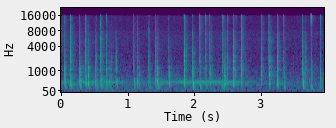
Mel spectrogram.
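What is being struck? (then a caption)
Plastic lotion bottle. A white plastic lotion bottle is held horizontally while fingertips and long nails tap rapidly along its side. The result is a quick run of short, hollow, hollow-toned taps with a faint mid-pitched ring, mixed with bright clicks from the nails, each dying away almost at once.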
